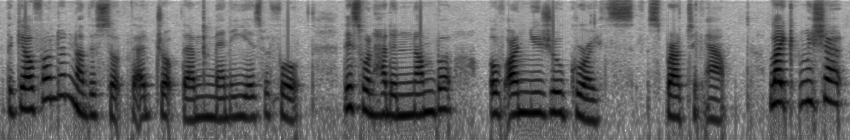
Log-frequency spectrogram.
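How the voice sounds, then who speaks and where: A woman hosting storytime, speaking to young children in an expressive read-aloud style with dramatic emphasis on key words. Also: fairly high pitch. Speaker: children's storytime host and reader.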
